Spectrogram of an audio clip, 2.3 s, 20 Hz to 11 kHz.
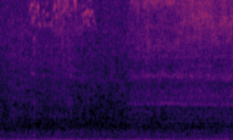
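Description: Faint scraping of the D2 steel blade of an Andrew Jordan Hog knife shaving curls down a wooden stick, in two short strokes.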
